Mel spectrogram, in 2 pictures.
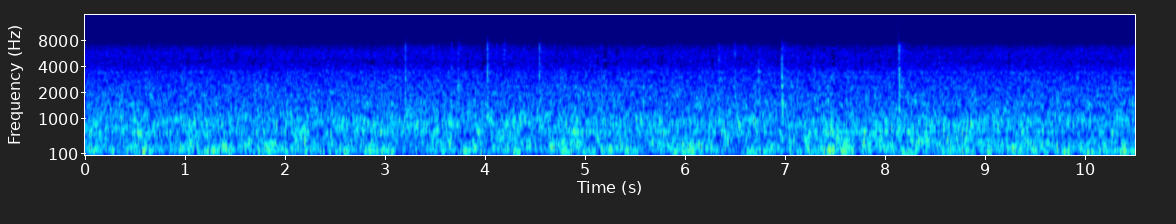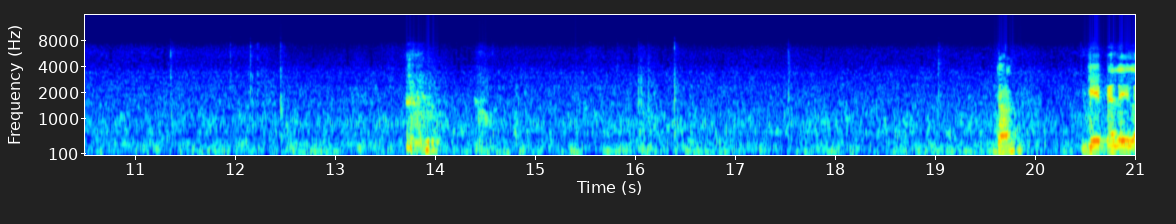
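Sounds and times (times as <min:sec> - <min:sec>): steady background hiss: 0:00.0 - 0:21.0
keyboard typing clicks: 0:03.2 - 0:04.7, 0:06.2 - 0:08.3, 0:11.3 - 0:12.6, 0:16.0 - 0:16.6.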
